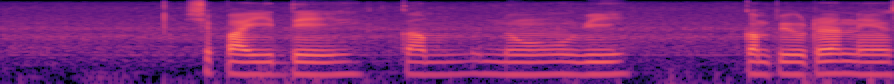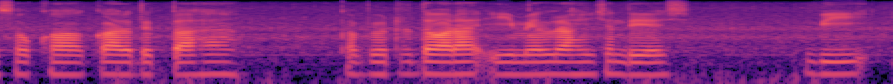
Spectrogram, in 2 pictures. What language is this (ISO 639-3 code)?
pan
